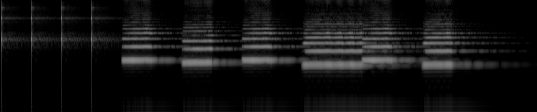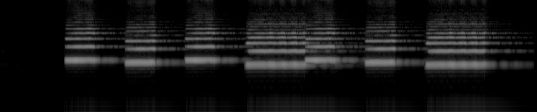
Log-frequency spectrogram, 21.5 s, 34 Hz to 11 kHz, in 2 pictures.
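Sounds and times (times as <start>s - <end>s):
recorder melody from a beginner method: 2.4s - 9.8s, 12.0s - 21.1s.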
